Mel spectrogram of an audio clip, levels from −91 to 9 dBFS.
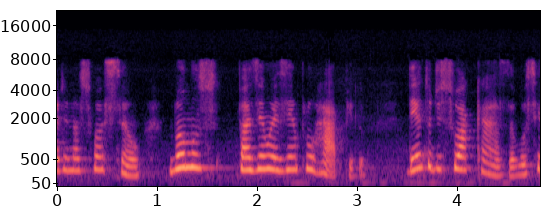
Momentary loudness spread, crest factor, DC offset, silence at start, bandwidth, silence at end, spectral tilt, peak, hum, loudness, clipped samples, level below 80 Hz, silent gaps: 11 LU; 18 dB; under 0.1%; 0 s; 8.4 kHz; 0.05 s; -5 dB/octave; -2 dBFS; none; -21 LUFS; under 0.1%; -58 dBFS; none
